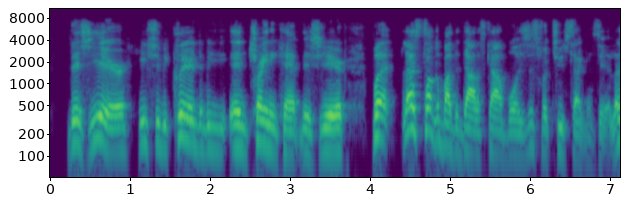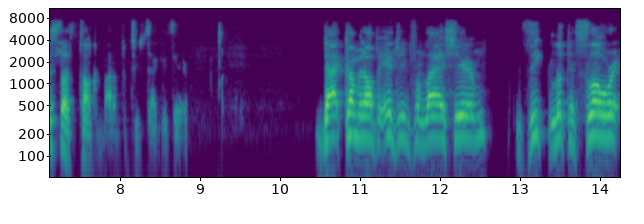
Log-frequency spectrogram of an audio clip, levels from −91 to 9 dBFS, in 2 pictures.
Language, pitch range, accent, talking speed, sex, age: English, 135-195 Hz, American, 190 wpm, male, 30-49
